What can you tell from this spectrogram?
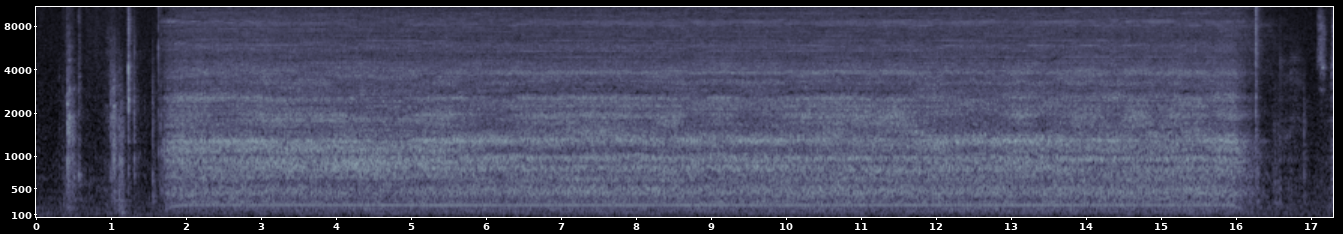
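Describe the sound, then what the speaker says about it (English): A heat tool blasts hot air over tea-stained paper, a steady loud whoosh with a constant hum that holds for about fourteen seconds before cutting off, with brief handling clicks at either end. "You can speed up the drying time of both of those by giving it a quick little blast with your heat tool."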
